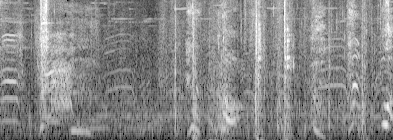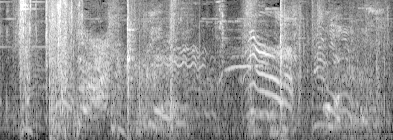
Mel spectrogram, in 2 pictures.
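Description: Punches land with heavy thuds during a fight.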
